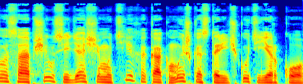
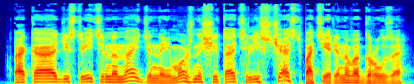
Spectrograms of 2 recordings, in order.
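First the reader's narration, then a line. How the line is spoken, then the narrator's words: Creaky reply. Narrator (Russian): проскрипел в ответ тот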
